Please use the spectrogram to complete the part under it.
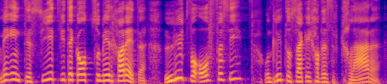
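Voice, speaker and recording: Swiss German man preaching, a bit high. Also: fairly bright tone. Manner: conversational, with asides and restarts, stressing words by repeating them. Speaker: pastor. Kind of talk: sermon retelling a Bible story.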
